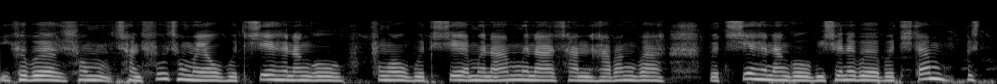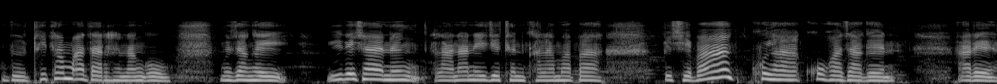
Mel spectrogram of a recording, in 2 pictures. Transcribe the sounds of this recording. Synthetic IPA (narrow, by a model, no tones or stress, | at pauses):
ikʰɯbɯsɔmsanpʰusɔmajawbɯtʰi̥seɦɯnaŋɡɯw | pʰuŋawbɯtʰi̥semɯnamɯnasanɦabaŋbab̥ɯtʰi̥seɦɯnaŋɡɯwbisɯnɯbɯbɯtʰi̥tʰambɯtʰɯjtʰamadaɾɦɯnaŋɡɯwmɯzaŋhɯj | ibesanɯŋlananɯzɯtʰɯnkʰalamapʰabesebakʰɔjhakʰɔɦazaɡɯnaɾɯ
